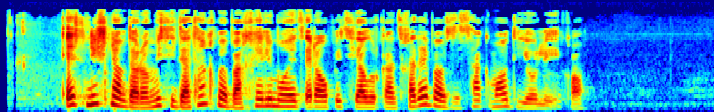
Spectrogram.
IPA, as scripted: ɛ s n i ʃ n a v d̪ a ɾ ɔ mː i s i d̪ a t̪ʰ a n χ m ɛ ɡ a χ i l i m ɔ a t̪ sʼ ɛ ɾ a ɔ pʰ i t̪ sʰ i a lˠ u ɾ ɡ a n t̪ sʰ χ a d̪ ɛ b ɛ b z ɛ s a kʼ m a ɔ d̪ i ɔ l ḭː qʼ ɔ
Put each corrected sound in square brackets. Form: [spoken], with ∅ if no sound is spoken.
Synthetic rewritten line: ɛ s n i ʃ n a v d̪ a ɾ ɔ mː i s i d̪ a t̪ʰ a n χ m ɛ [b] a χ [ɛ] l i m ɔ [ɛ] t̪ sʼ ɛ ɾ a ɔ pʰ i t̪ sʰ i a lˠ u ɾ ɡ a n t̪ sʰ χ a d̪ ɛ b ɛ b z ɛ s a kʼ m a ɔ d̪ i ɔ l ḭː qʼ ɔ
